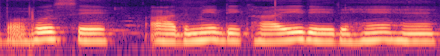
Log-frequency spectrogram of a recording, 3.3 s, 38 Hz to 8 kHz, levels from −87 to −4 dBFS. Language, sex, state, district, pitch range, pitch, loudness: Hindi, female, Jharkhand, Ranchi, 160-180 Hz, 165 Hz, -15 LUFS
